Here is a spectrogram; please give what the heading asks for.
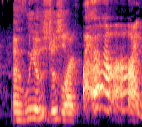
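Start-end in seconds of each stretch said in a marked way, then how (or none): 1.3-2.1 very high mock dog-voice yell. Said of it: "like he's yelling at her".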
